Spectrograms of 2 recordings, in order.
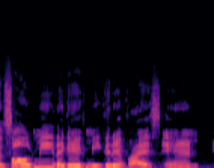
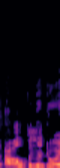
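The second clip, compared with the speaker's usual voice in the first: usual speaking voice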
